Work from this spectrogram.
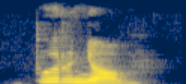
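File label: "пырнёв", Komi, female; kpv audio dict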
